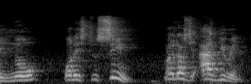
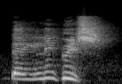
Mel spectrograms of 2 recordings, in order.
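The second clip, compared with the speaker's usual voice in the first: slow, high, louder on relinquish; emphatic; 7 semitones higher, 6 dB louder, slower than usual. Real, not acted. Making the point to the audience, a slow emphatic stress. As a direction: lean hard on each syllable.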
